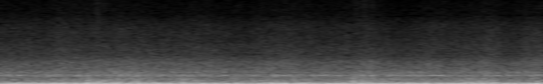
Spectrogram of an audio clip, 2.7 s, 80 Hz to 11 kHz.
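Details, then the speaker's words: Car, engine heard as a V8, driving about 20 miles outside Fort Wayne after a bad tank of E85 fouled its spark plugs: a deep, heavy drone under load with an uneven, lumpy undertone, running on only three or four cylinders from a multi-cylinder misfire. "I think that what happened is we killed a couple two or three spark plugs. I don't know if you can hear it in the video. The car is basically running on like three or four cylinders."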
